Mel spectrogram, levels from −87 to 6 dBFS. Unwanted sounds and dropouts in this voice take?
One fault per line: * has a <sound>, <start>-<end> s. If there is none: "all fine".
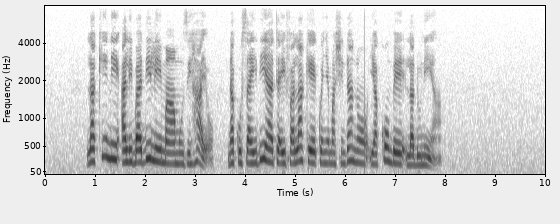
all fine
